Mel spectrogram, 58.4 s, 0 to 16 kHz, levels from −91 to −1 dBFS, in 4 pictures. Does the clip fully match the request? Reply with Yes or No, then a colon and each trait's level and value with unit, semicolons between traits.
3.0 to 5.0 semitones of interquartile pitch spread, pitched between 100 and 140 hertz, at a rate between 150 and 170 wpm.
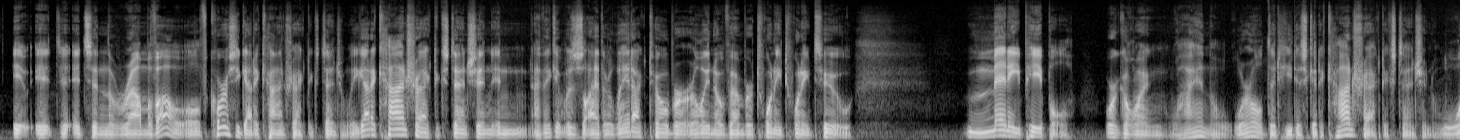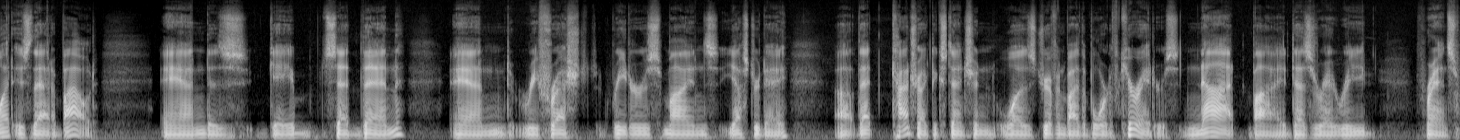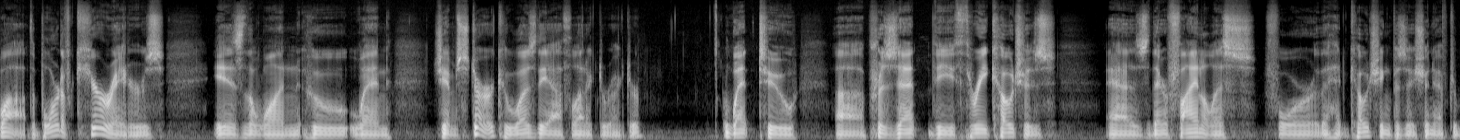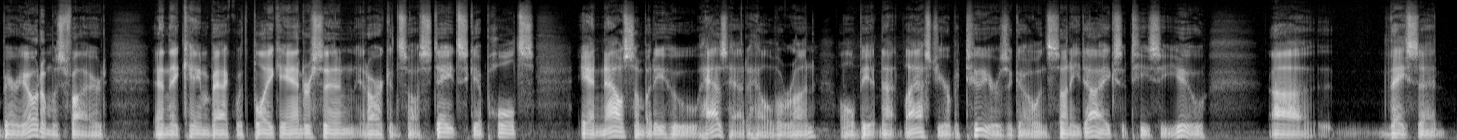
No: average, 3.4 semitones; very low, 85 Hz; average, 160 wpm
